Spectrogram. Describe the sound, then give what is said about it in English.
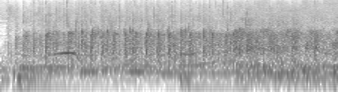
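A large audience at a church service claps steadily for several seconds to welcome the lead pastor, a dense, sustained wash of applause that fills the room, with faint voices and cheers mixed into the crowd noise. “And if you could welcome our lead pastor,”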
